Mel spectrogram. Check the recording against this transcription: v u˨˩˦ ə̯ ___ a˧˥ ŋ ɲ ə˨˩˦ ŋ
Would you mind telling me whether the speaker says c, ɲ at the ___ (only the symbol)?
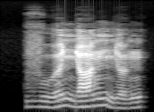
ɲ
